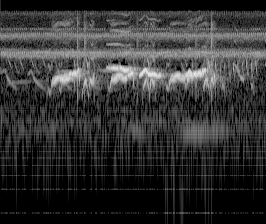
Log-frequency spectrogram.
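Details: Streamer-tailed tyrant (Gubernetes yetapa) recorded in open wetland at Pousada Aguapé, Aquidauana, Mato Grosso do Sul, Brazil: three loud, scratchy chattering bursts in under two seconds, backed by a constant shrill insect drone.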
